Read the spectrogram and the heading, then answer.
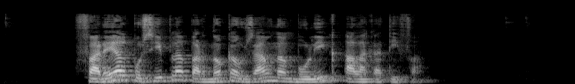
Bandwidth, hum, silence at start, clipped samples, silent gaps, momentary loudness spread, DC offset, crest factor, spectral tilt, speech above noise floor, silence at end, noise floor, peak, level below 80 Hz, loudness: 11.5 kHz; none; 0.75 s; under 0.1%; none; 15 LU; under 0.1%; 20 dB; -4.5 dB/octave; 64 dB; 1.55 s; -85 dBFS; -2 dBFS; -62 dBFS; -21 LUFS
